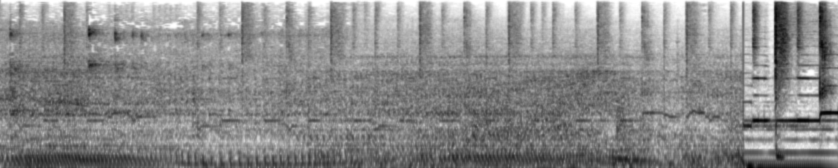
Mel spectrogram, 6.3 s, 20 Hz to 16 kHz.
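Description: Bajaj Pulsar NS200 single-cylinder engine pulling under way with wind rush on the microphone, its pitch rising twice as it accelerates. Background music cuts in abruptly near the end.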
